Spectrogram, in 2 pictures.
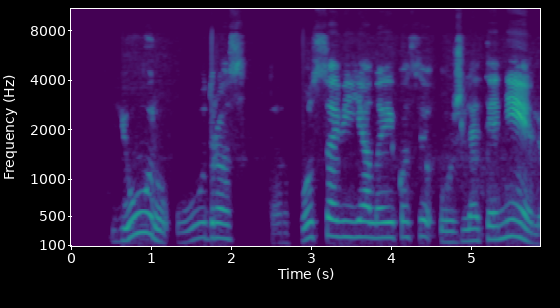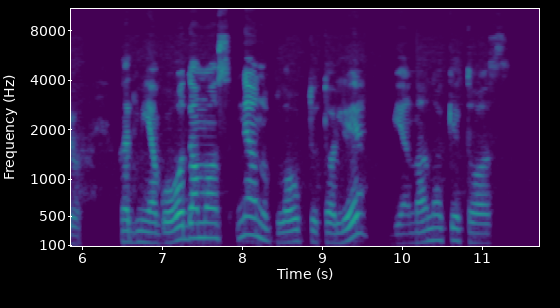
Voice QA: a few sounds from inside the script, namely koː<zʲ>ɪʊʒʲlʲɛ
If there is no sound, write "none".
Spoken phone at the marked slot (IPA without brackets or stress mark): sʲ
